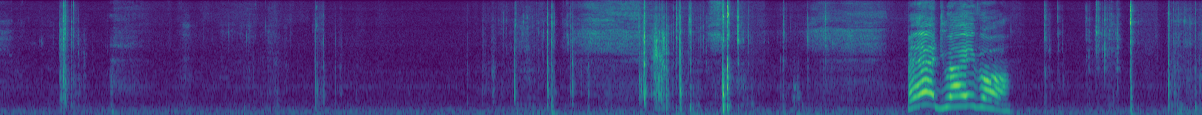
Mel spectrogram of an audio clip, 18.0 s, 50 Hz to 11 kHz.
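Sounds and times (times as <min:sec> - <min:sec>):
hiss: 0:08.7 - 0:13.4.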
